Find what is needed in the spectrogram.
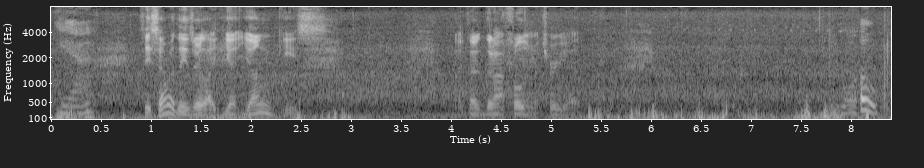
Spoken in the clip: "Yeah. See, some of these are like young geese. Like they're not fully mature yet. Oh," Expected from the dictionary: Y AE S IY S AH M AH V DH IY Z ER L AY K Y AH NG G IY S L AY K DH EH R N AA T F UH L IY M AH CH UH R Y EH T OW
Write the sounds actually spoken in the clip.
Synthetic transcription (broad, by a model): Y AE S IY S AH M AH V DH IY Z ER L AY K Y AH NG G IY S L AY K DH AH R N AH T F UH L IY M AH CH UH R Y EH T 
